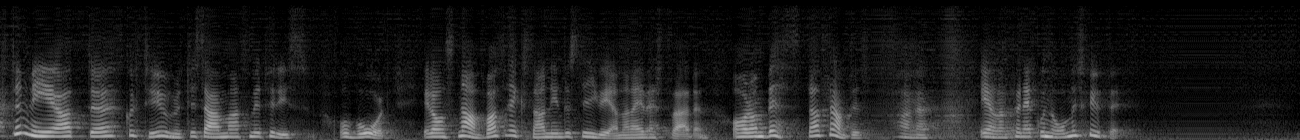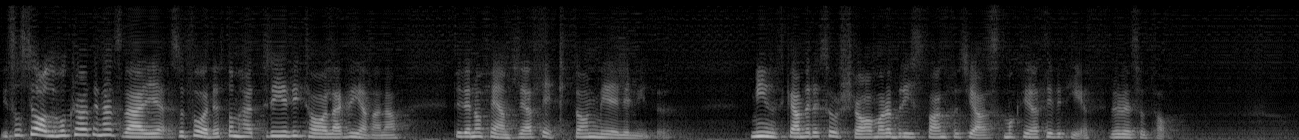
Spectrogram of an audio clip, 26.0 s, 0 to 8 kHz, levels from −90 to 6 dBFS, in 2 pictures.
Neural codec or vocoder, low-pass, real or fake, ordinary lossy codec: codec, 16 kHz, about 1 kbps, DyCAST, with the encoder's durations; none; fake; none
